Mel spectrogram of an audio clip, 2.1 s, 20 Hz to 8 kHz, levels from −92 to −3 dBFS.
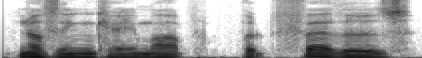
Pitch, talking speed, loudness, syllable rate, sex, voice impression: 90 Hz, 140 wpm, -16 LUFS, 3.9 syllables/s, male, very masculine, very middle-aged, thick, relaxed, weak, slightly bright, very soft, muffled, slightly fluent, raspy, slightly cool, very intellectual, slightly refreshing, sincere, very calm, very mature, friendly, reassuring, very unique, slightly elegant, slightly wild, sweet, slightly lively, very kind, very modest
